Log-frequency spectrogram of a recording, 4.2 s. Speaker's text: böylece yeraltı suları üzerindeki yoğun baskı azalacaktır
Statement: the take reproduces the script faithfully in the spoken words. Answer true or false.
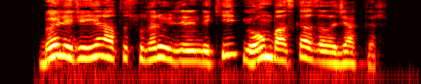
true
